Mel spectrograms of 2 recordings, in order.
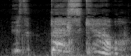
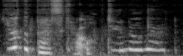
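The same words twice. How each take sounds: First: Soft breathy whisper of praise. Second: Higher, teary praise to the cow; tender praise. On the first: To her cow, tender whisper. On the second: To her cow, high tender praise. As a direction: tell her sweetly she's the best. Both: Real, not acted.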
